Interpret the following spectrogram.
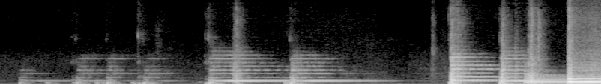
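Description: Electronic keyboard played with a piano sound: a few short, soft notes, then a held chord about two seconds in. After a brief pause, louder full chords come in near the end.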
